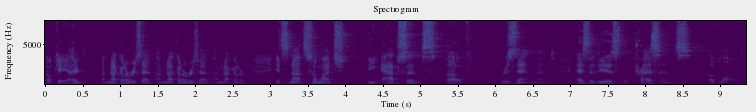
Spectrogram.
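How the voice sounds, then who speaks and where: A somewhat breathy man's voice, fairly low in pitch with ordinary pitch variation, at a moderate pace with long, frequent pauses and audible room echo. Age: 70s. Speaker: pastor. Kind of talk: Q&A talk to an audience. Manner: halting, self-correcting.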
